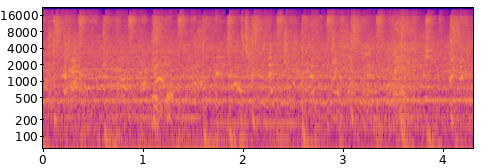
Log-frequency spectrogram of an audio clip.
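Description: A farm turkey gobbling close by amid steady outdoor noise, with faint calls from other fowl in the background.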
